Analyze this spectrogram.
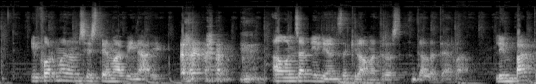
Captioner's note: ahem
